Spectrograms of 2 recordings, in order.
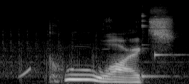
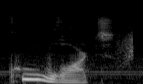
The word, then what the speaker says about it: quartz: Quartz. If you turn on slow pronunciation mode, that's what she says. Quartz. I guess you gotta make sure you do the coo, so it doesn't say quartz.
